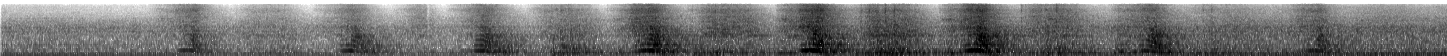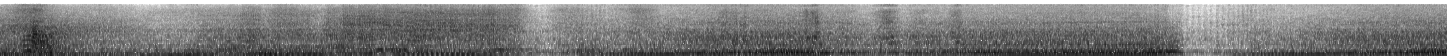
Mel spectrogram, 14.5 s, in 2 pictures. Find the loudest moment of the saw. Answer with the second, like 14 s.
4 s.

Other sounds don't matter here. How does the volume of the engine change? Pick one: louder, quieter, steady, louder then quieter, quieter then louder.
louder.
